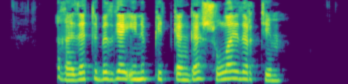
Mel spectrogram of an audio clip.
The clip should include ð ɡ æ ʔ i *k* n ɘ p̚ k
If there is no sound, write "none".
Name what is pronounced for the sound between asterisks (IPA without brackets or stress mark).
none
